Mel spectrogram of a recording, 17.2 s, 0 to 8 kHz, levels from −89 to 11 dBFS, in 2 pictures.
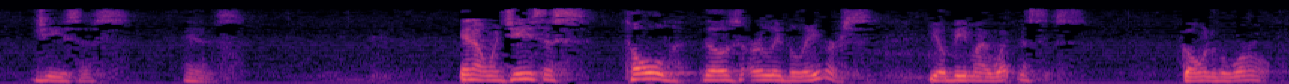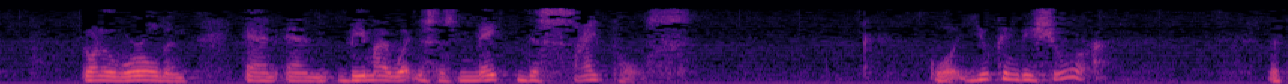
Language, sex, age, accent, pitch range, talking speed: English, male, 50-69, American, 125-190 Hz, 125 wpm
